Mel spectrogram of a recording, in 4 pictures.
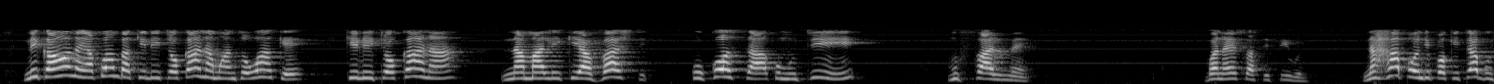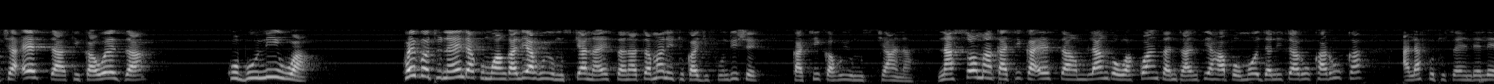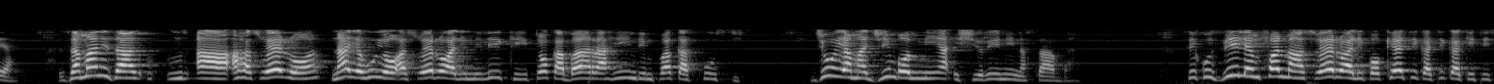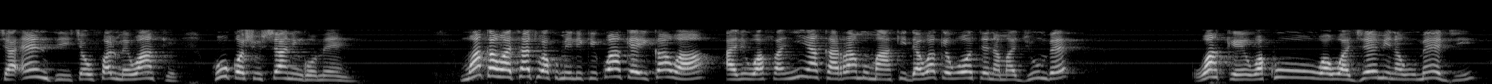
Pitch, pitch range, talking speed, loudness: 275 Hz, 240-320 Hz, 105 wpm, -20 LUFS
